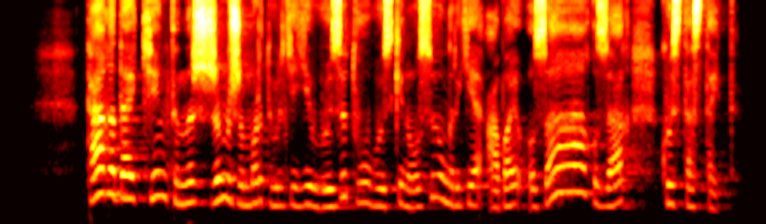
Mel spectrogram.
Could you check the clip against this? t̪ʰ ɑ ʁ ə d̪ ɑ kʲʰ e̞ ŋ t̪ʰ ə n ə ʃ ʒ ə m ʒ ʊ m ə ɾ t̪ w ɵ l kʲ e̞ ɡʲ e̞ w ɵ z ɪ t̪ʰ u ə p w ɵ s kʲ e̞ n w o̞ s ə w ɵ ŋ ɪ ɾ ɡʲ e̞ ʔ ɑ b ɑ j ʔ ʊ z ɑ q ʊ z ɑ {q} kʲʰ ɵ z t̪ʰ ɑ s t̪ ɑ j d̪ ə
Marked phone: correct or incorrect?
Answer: correct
